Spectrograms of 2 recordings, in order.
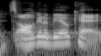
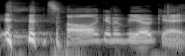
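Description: First: Said in the usual way. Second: Laughing. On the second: Real, not acted.

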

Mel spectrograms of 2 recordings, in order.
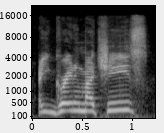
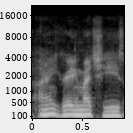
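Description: First: Much higher, rising tune on my; "grating my cheese" with pitch high, ending on a rise; peak of the giddy list. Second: Said in the usual way. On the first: Retold or imitated.

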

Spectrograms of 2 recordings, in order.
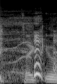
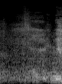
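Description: First: Squeaky mock thanks. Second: Whispered thank you through a laugh; breathless laughing thanks. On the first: Co-host hams up thanks to Ruth, high playful squeak. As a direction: thank you squeaked much higher, playful. Bashful thanks after praise. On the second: Real, not acted. Co-host thanks Ruth for praising his pronunciation, laughing breathily.

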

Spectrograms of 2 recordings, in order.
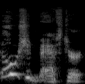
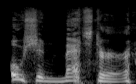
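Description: First: Higher, incredulous echo of the title; scoffing at the silly name, pitched up; mocking repeat. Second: Low, slow grandiose delivery; hammed-up villain naming himself, slow; mock-grand title. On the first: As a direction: repeat it like it's absurd. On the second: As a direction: intone it like an epic title. Shark king names himself.

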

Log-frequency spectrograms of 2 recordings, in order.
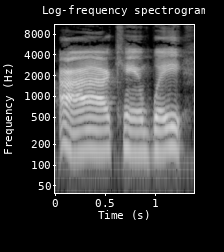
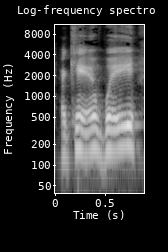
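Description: First: Slow, stretched, louder savoring; drawn-out glee. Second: Said in the usual way. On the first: Pretend. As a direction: drag every word out with relish.

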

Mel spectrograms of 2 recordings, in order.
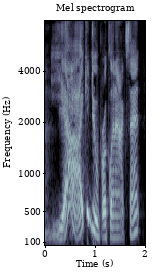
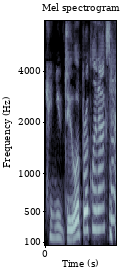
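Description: First: Put-on Brooklyn accent with swooping pitch. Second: Said in the usual way. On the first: Actor assuring casting director she can do it, Brooklyn accent. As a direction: answer in a playful Brooklyn accent. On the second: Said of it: "And he said".

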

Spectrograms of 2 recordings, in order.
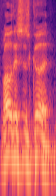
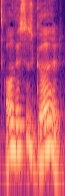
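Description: First: Understated fake praise. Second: High, gushing compliment; overdone fake praise. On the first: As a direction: hold back the enthusiasm. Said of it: "if they think that's too much". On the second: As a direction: sell it too hard. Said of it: "they know you're full of shit".

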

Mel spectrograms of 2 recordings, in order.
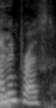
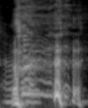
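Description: First: Said in the usual way. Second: Squeaky high impressed; high mock voice. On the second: Shown as a demonstration. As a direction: repeat it in a squeaky voice.

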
